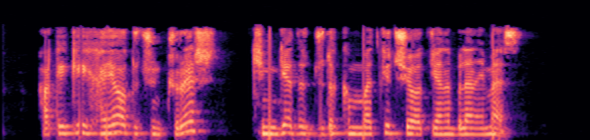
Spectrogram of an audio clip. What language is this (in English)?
Uzbek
